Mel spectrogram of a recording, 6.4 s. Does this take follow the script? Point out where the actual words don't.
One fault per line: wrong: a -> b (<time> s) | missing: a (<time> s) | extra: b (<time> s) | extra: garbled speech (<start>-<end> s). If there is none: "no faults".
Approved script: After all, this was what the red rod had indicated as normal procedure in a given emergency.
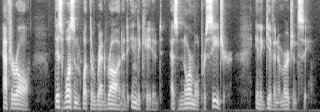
wrong: was -> wasn't (1.3 s)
